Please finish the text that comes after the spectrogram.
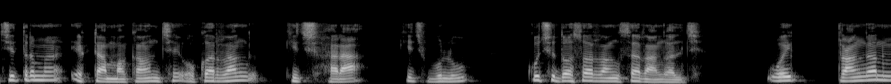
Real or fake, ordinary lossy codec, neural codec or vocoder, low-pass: fake; none; codec, 16 kHz, 16 kbps, FunCodec, trained on LibriTTS, 50 frames a second; 7.2 kHz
